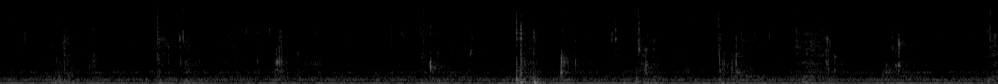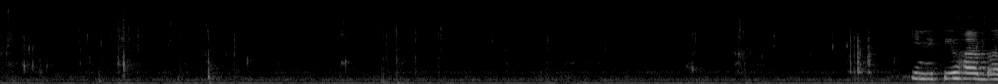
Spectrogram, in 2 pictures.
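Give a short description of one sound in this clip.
Gloved hands squish and squelch meat in a wet marinade.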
